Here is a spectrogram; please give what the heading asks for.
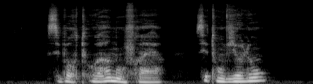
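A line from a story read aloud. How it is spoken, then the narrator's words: Uncontainable excited cry. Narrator (French): s'écria Victor, incapable de se contenir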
